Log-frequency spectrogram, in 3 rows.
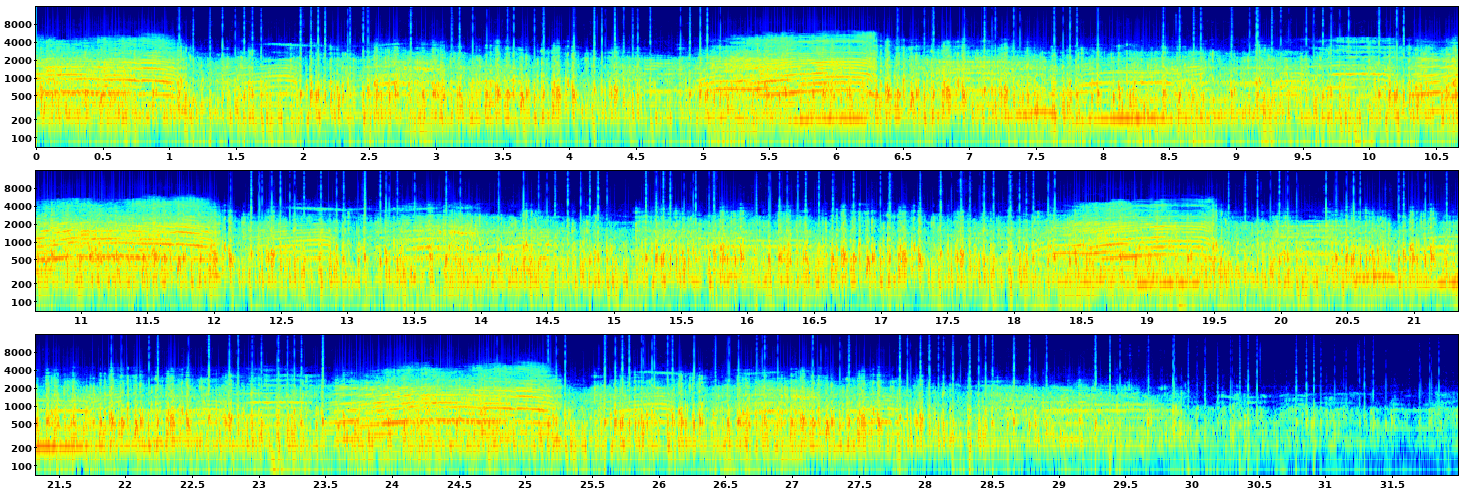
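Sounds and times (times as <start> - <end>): cattle bellowing: 0.0 - 16.6, 18.0 - 31.9
rumble of running herd: 0.0 - 31.9
loud drawn-out moos: 4.6 - 12.8, 18.2 - 25.3.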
